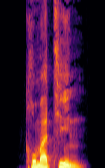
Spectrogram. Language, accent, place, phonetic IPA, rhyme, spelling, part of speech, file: German, Germany, Berlin, [kʁomaˈtiːn], -iːn, Chromatin, noun, De-Chromatin.ogg
- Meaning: chromatin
